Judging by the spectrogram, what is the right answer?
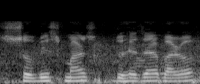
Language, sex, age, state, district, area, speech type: Assamese, male, 45-60, Assam, Lakhimpur, rural, spontaneous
